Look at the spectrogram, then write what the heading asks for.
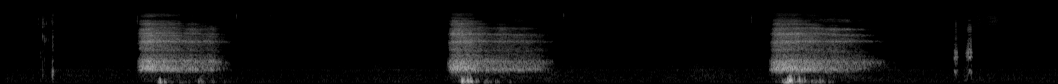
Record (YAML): exhalation_length: 10.6 s
exhalation_amplitude: 11321
exhalation_signal_mean_std_ratio: 0.37
survey_phase: beta (2021-08-13 to 2022-03-07)
age: 18-44
gender: Female
wearing_mask: 'No'
symptom_none: true
symptom_onset: 12 days
smoker_status: Never smoked
respiratory_condition_asthma: false
respiratory_condition_other: false
recruitment_source: REACT
submission_delay: 1 day
covid_test_result: Negative
covid_test_method: RT-qPCR
influenza_a_test_result: Negative
influenza_b_test_result: Negative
